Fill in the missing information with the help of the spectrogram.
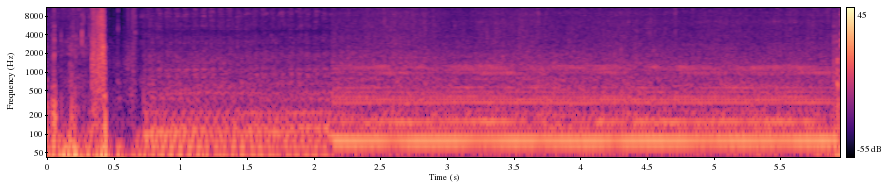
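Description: Outboard motor on a small boat running under way, a steady engine hum that settles and strengthens about two seconds in.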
